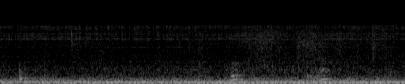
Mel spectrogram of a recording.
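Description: Steady low rumble with a faint hiss over it: the simulated MIG-welding sizzle from a Lincoln Electric welding simulator's speakers as the torch is held to the practice plate.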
